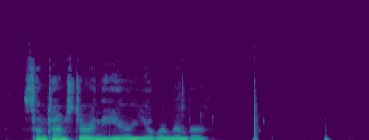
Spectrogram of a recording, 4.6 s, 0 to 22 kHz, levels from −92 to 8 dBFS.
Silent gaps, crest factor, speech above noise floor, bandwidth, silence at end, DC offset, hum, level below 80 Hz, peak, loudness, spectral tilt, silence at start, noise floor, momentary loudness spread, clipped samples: none; 16 dB; over 58 dB; 12 kHz; 0.5 s; under 0.1%; none; -74 dBFS; -20 dBFS; -33 LUFS; -6.5 dB/octave; 0.3 s; under -90 dBFS; 22 LU; under 0.1%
